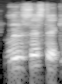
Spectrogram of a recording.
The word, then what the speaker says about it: leucistic: going to correct me leucistic is that how you say it somebody's going to correct me is that right acoustic like I can't never say that word lucistic you got it Liz thank you okay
